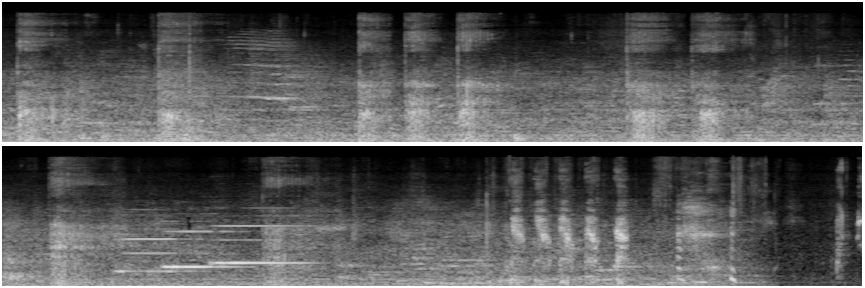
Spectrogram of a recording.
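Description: A baby girl giggles and squeals with delight.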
